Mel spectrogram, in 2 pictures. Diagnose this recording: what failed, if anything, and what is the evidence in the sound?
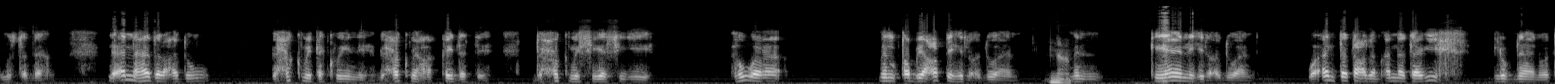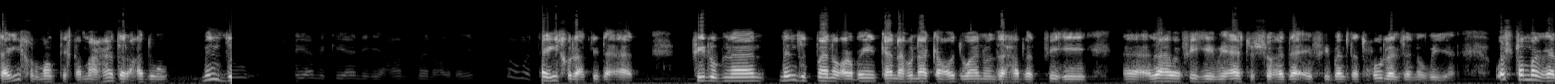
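Audio dropout to a faint residue, 17.86 to 20.98 s: the sound cuts abruptly to a leak about 35 dB down, likely an intermittent analogue connection upstream.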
